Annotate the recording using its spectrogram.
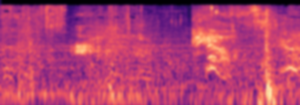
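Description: A creature snarls and growls up close.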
